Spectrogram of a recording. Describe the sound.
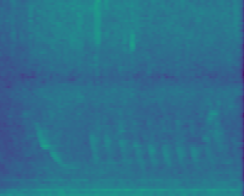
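Honeybees buzzing around their hives on a farm, a loud, unbroken drone with a steady low hum beneath a bright, dense whir of many wings that stays even throughout.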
